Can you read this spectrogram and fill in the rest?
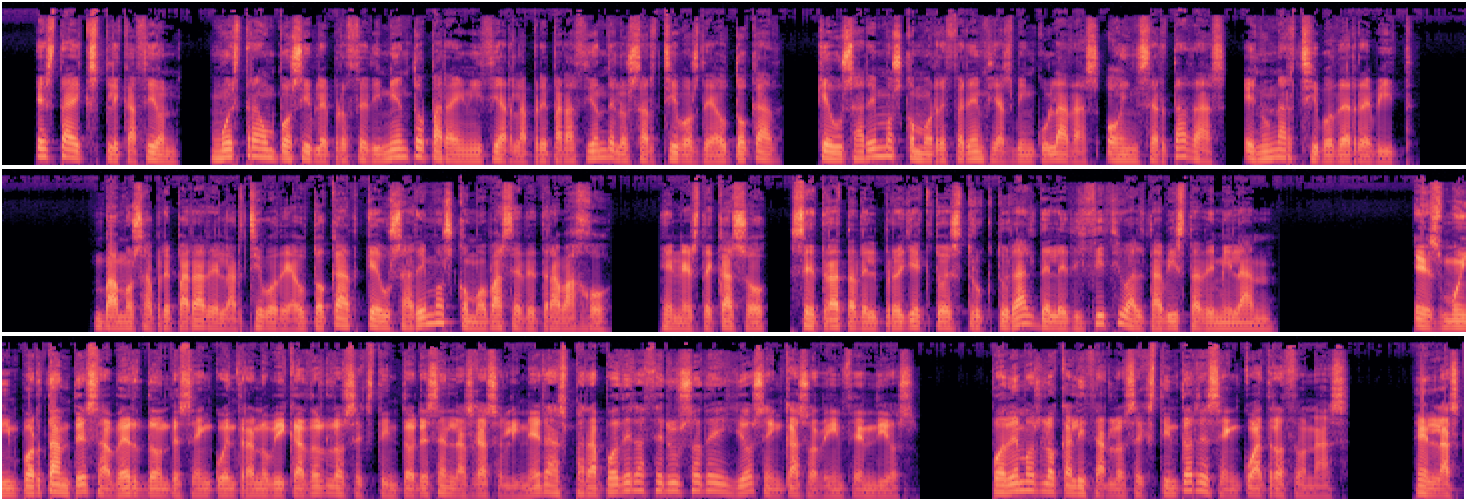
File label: elearning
